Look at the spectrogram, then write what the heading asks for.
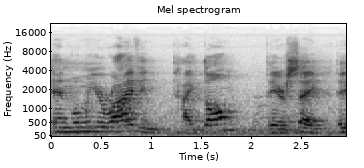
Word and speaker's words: Taitung: And I said, I love Taiwan, and I hate to give foreigners the wrong pronunciation, because they get off the train in Taidong, and they tell the local people, I love your town of Taitung. And the Daidang Lang say, huh?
